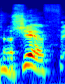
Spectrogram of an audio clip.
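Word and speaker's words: GIF: It's pronounced Jif, and this has been episode 299 of Talking Heads.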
